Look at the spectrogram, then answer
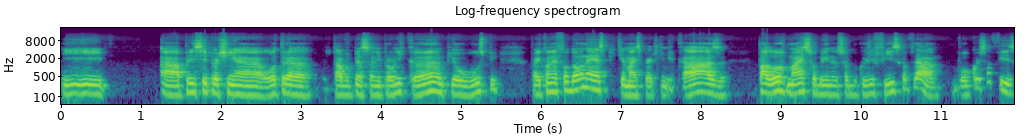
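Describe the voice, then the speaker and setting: A man speaks at medium pitch and a moderate pace. He has an unremarkable speaking voice with ordinary pitch variation. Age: 20s. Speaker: physics student. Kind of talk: casual interview.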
